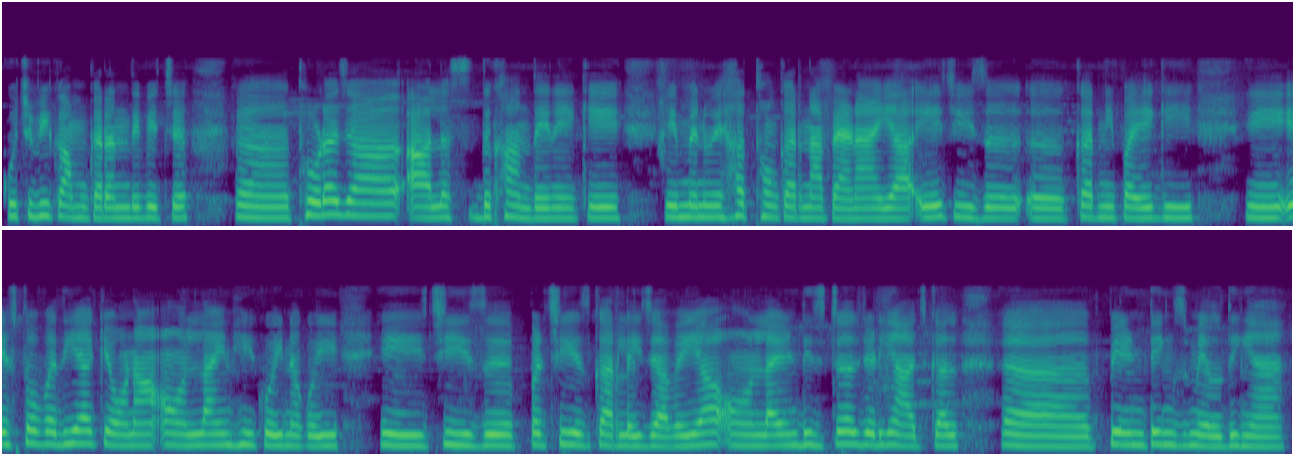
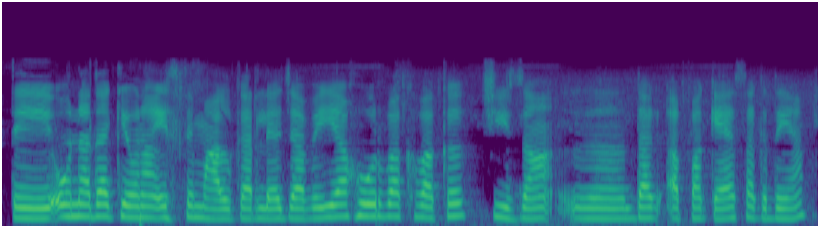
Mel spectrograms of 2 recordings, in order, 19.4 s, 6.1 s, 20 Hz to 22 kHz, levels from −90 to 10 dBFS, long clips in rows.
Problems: none marked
